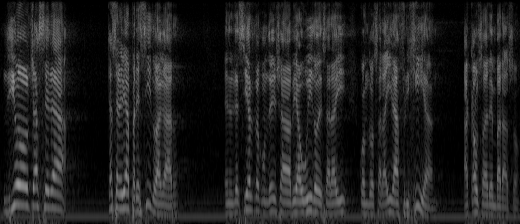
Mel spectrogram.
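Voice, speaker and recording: Pastor man preaching, high piercing voice, big reverb in the church hall. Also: normal speed. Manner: dramatic preaching, swings from loud to hushed; addresses the congregation directly. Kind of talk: sermon.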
